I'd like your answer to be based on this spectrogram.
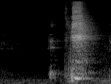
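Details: A single sneeze: a brief indrawn breath followed by one sharp, hissing burst of air.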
